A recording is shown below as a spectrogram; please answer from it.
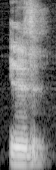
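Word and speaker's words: עַי: AI in Hebrew is pronounced I, as in the all-seeing eye.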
